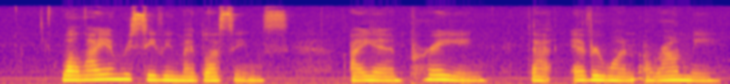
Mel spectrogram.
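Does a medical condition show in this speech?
No.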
